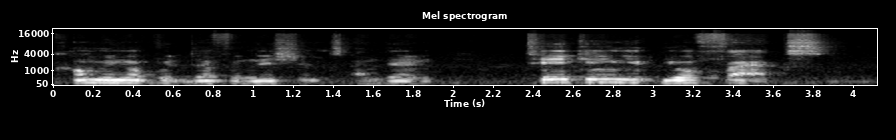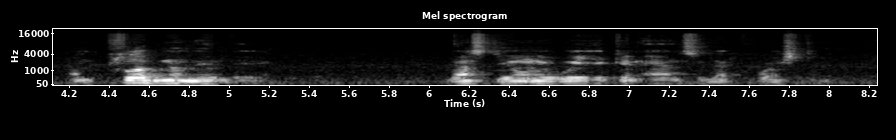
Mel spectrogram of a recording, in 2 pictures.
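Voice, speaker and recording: A medium-pitched man's voice in a Caribbean accent. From Caribbean, US Virgin Islands. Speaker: political commentator. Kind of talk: monologue. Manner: animated.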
